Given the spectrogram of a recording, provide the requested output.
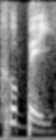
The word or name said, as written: qubi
